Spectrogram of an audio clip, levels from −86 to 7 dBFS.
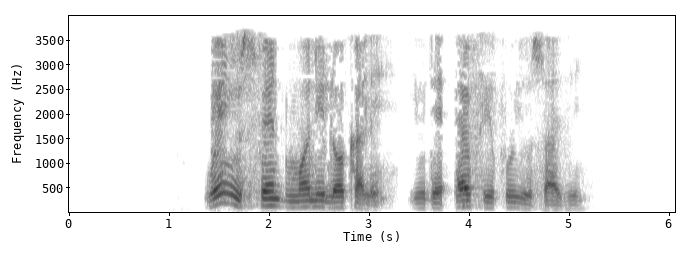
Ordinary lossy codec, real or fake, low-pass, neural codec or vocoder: AAC, 16 kbps; fake; 3.6 kHz; codec, 16 kHz, 16 kbps, FunCodec, trained on LibriTTS, 50 frames a second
